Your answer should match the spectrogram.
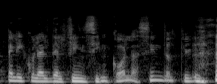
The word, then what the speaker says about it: Sindelfingen: Sindelfingen.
